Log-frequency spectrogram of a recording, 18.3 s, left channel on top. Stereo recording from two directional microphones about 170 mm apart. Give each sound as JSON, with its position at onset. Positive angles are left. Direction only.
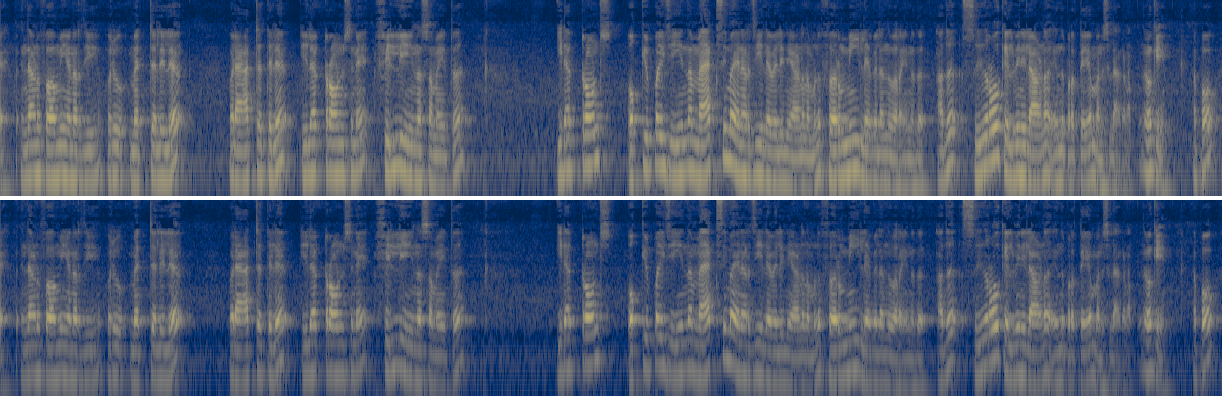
{"t": 0.0, "sound": "speech", "side_deg": -25}
{"t": 8.4, "sound": "speech", "side_deg": -25}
